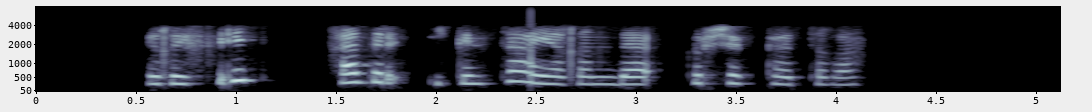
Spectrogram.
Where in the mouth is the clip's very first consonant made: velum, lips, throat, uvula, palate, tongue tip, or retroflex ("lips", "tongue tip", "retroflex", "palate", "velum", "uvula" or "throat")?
uvula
